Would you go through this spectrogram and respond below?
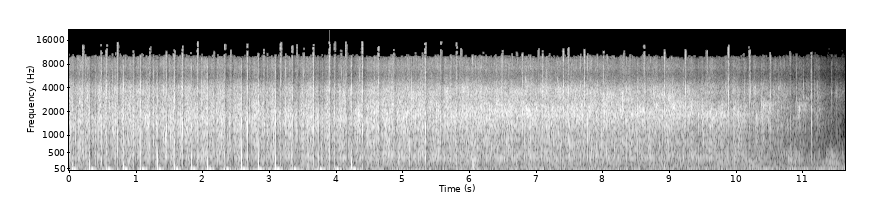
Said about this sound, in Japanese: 湯崎知事、ありがとうございました。なお、本日はご公務のためこれより会場を後にされます。皆様、今一度盛大な拍手でお見送りください。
